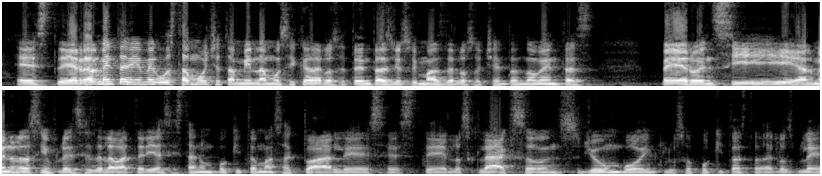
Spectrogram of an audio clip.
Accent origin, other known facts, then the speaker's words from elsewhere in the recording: León, Guanajuato, Mexico; moved away; yo vengo de León, Guanajuato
